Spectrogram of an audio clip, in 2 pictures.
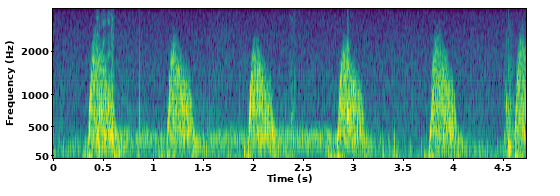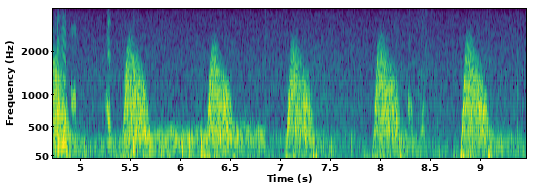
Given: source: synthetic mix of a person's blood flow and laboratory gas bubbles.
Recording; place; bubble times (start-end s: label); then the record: Doppler ultrasound of blood flow; subclavian vein
0.36-0.64 s: bubbles
2.35-2.42 s: bubbles
2.90-2.98 s: bubbles
4.49-4.96 s: bubbles
5.25-5.33 s: bubbles
5.47-5.58 s: bubbles
8.27-8.33 s: bubbles
8.37-8.46 s: bubbles
From the record:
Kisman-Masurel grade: 123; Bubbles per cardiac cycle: 1 to 2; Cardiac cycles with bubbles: 10 to 50%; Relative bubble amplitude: loud (0.450 to 0.775); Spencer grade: 2 (many but less than half of the cardiac periods contain bubble signals, singularly or in groups); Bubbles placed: anywhere in the cardiac cycle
